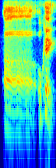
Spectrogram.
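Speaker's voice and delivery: low Obama uhs and okays; Obama impression. Podcaster demos Obama voice for friends. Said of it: "he does that a lot".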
